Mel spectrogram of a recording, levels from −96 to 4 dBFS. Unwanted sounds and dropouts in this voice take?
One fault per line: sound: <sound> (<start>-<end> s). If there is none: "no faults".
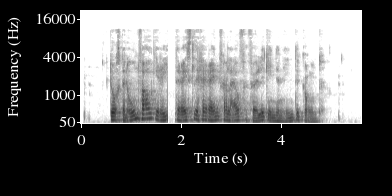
sound: dropout (1.7-1.9 s)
